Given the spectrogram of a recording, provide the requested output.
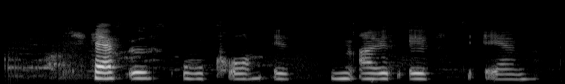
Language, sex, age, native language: Icelandic, female, 6, Icelandic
